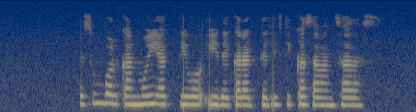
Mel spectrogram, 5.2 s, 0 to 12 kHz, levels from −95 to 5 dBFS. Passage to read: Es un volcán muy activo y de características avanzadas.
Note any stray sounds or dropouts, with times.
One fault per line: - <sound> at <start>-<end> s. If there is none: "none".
none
